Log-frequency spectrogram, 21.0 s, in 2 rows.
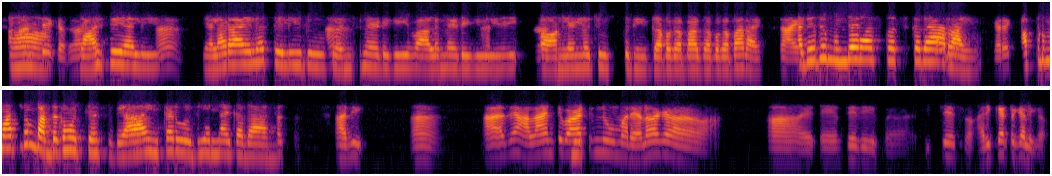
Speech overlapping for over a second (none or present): none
